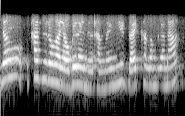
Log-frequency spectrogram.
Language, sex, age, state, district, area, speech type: Bodo, female, 18-30, Assam, Chirang, rural, conversation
